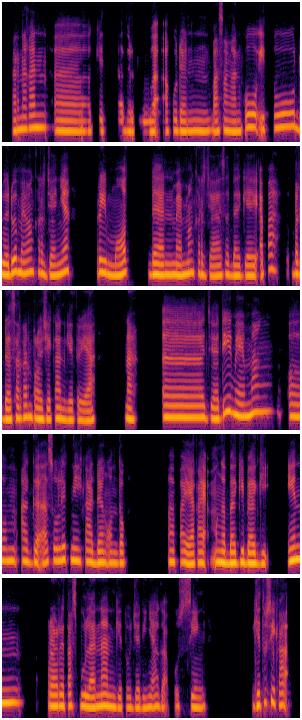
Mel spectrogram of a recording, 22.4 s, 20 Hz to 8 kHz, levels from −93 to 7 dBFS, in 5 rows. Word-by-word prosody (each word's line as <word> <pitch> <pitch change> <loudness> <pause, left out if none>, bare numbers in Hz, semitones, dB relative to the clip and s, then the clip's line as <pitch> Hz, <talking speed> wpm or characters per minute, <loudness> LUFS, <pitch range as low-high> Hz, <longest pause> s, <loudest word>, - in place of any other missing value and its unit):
Karena 200 +3 -1
kan, 235 +1 +1 0.2
eee, 180 -2 -1 0.2
kita 180 -1 -14
berdua, 175 -1 -4
aku 185 +1 -9
dan 180 +1 0
pasanganku 185 +6 -1
itu 240 +5 -2
dua-dua 200 +2 +3
memang 220 +2 +1
kerjanya 200 +3 0 0.4
remote 200 -1 +2 0.3
dan 185 0 +3
memang 195 +4 +2
kerja 175 -2 -2
sebagai 175 -2 -1
apa, 265 +6 -8 0.2
berdasarkan 195 +2 +1
projekan 185 0 +1
gitu 165 0 -2
ya. 160 +2 -1 0.5
Nah, 180 -1 +1 0.4
eee, 205 -1 +2
jadi 195 +11 +1
memang, 275 +6 +2 0.2
mmm, 220 -2 0
agak 195 -2 -1
sulit 220 +2 0
nih 220 -2 +2
kadang 190 -2 +1
untuk 185 0 -2 0.6
apa 195 -1 -2
ya, 170 0 +3
kayak 185 -2 0
me 200 -1 +3
ngebagi-bagiin 180 +4 +3 0.7
prioritas 200 0 0
bulanan 190 0 +3
gitu, 175 0 -5
jadinya 170 +3 -2
agak 175 0 -9
pusing. 180 -2 -4 0.7
Gitu 210 +5 0
sih 255 -1 -2
Kak. 215 +1 -4
190 Hz, 125 wpm, -19 LUFS, 180-210 Hz, 0.7 s, dua-dua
